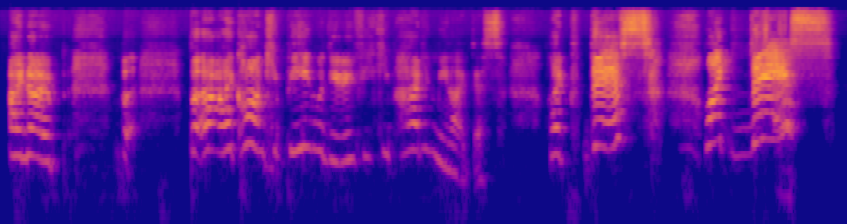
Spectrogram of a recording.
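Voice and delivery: high, rising, loud outburst; yelling. Acted. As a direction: yell it, voice cracking up. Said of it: "Patton yelled it out".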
